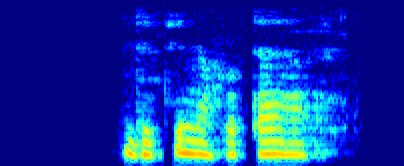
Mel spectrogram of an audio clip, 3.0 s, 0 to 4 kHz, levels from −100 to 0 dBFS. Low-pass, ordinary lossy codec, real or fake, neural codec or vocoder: 3.6 kHz; AAC, 16 kbps; real; none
